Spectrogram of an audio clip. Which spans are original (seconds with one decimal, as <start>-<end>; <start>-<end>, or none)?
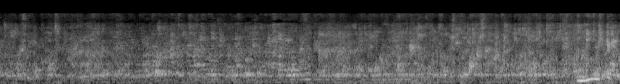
1.2-3.1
